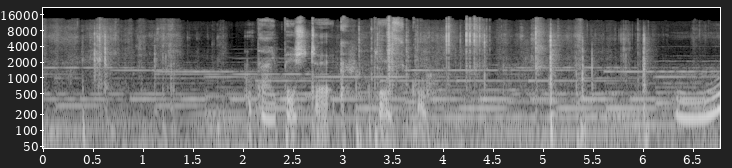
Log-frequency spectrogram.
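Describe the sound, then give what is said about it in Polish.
Paper handling: a series of short rustles, taps and light crinkles as a piece of paper is slid into place and glued down, under a person's steady talking. “Wsuwam i przyklejam, tak?”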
